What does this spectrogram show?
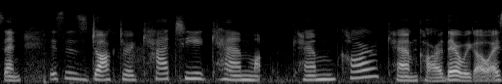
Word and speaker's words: Kamkar: Katy Kamkar.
